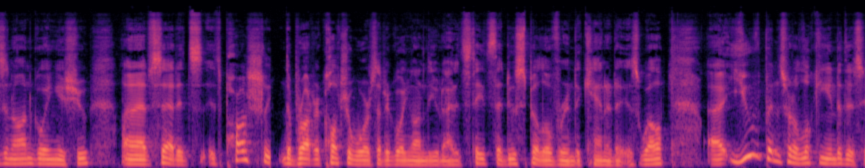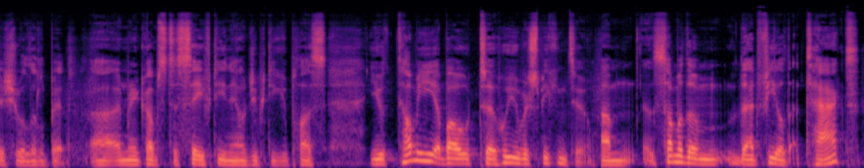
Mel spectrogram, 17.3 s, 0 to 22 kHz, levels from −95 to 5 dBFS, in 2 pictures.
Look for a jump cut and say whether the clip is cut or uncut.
cut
